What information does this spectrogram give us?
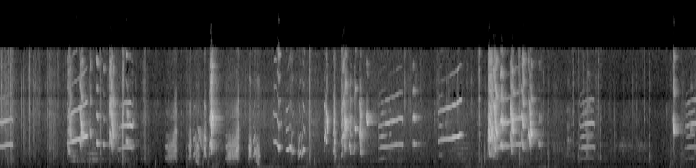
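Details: Oriental magpie-robin (kacer), ngobra hot-cold singing meant to prompt other birds to sing: scattered bursts of scratchy chatter and thin rising whistles, fairly quiet, with gaps and low background hiss.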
